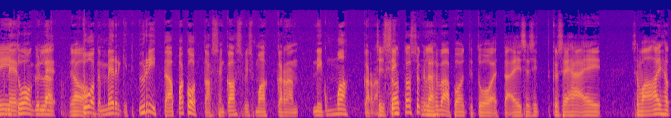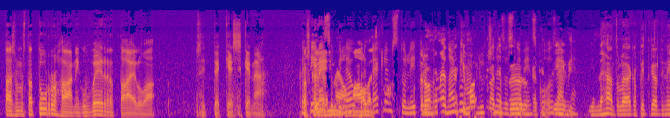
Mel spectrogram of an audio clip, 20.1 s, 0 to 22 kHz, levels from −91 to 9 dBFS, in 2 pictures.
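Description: From 0.07 to 1.87 s, periodic USB or driver dropouts tick every 0.1 s. Each gap is a fraction of a millisecond of silence, suggesting a blocked bus or driver.

From 14.99 to 19.07 s, the speech dips by up to about 15 dB for roughly three seconds in total. This is likely speech suppressed in double talk by an echo canceller.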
